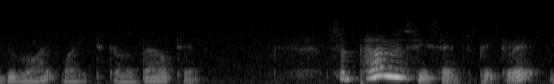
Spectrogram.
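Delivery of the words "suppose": much higher, louder burst; an eager, excited Suppose; sudden idea. Acted. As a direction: leap on a bright new idea. Pooh voiced in story.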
